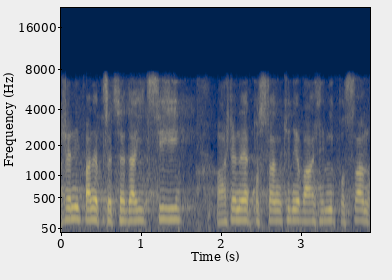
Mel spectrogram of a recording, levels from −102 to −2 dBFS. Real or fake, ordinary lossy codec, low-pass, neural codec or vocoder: fake; Opus, 16 kbps; 7.2 kHz; codec, 16 kHz, 4 kbps, FunCodec, trained on LibriTTS, 50 frames a second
